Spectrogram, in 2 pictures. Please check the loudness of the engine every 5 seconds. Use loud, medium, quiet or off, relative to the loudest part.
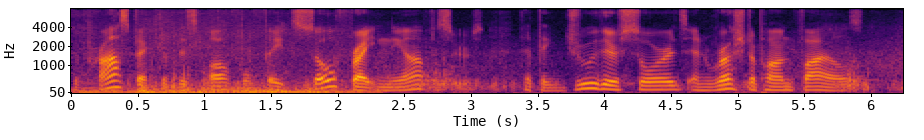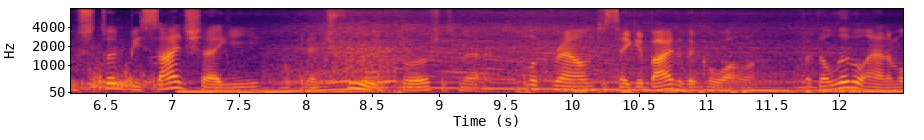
medium, loud, loud.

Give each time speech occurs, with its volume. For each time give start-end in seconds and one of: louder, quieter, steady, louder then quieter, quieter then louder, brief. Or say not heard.
0.0-12.4 steady.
